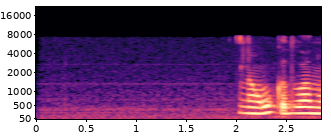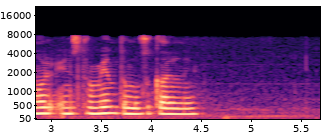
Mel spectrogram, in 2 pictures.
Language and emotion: Russian, neutral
